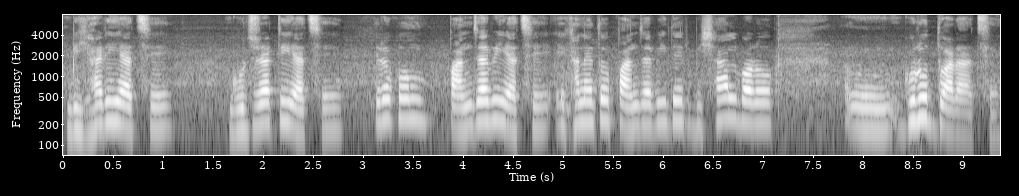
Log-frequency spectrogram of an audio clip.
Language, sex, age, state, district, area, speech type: Bengali, female, 45-60, West Bengal, Paschim Bardhaman, urban, spontaneous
